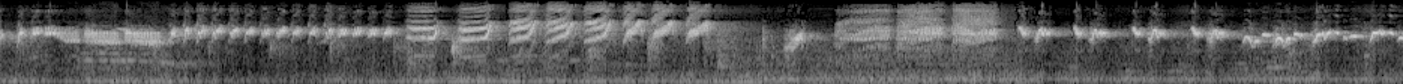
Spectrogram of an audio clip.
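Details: Male hwamei, a caged songbird, in nonstop song of loud whistles and quick repeated slurred notes, with dense fast chattering bursts in the middle.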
